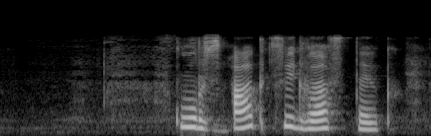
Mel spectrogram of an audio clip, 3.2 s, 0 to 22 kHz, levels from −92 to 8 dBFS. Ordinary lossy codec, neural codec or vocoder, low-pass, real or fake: Opus, 24 kbps; autoencoder, 22.05 kHz, a latent of 192 numbers a frame, VITS, trained on one speaker; 7.2 kHz; fake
